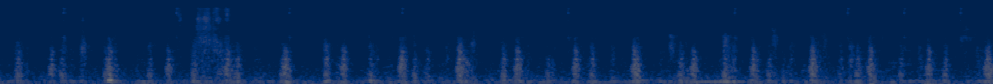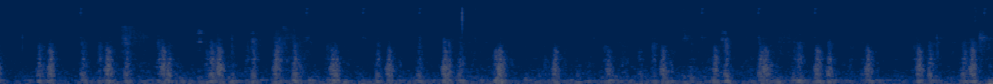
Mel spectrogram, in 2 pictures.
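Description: A brush taps and scratches softly on paper.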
